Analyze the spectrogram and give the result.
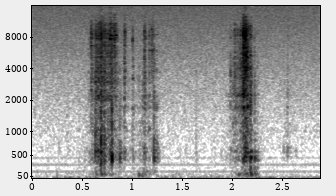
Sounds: cutlery, domestic sounds

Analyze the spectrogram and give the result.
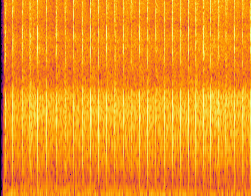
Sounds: rattle

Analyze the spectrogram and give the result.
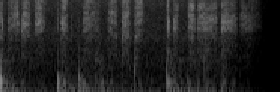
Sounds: writing, domestic sounds

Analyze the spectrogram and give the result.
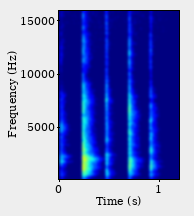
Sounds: hands, clapping

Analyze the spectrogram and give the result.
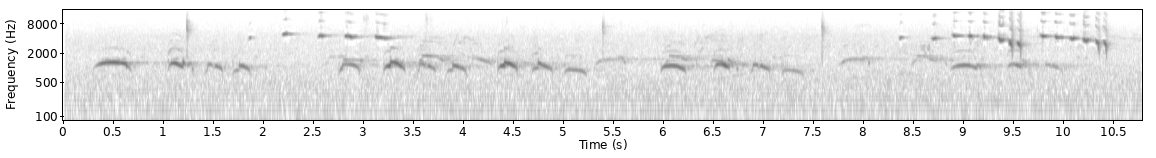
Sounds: animal, wild animals, bird

